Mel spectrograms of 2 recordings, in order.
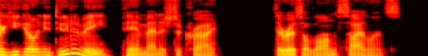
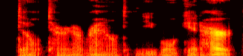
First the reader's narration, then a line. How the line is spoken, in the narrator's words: the voice whispered just behind her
